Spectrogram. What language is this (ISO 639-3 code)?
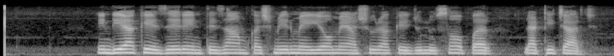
urd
